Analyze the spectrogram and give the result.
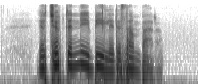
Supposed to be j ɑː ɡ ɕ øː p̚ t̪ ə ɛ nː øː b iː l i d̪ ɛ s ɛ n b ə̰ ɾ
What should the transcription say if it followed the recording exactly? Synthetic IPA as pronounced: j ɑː ɡ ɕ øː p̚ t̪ ə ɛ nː yː b iː l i d̪ ɛ s ɛ m b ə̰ ɾ

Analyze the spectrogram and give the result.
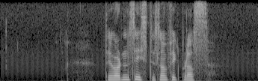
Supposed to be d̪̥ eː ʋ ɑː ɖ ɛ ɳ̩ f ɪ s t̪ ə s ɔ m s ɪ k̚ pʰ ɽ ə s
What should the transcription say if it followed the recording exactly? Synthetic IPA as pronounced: d̪̥ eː ʋ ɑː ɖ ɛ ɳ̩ s ɪ s t̪ ə s ɔ m f ɪ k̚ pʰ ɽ ɑ s

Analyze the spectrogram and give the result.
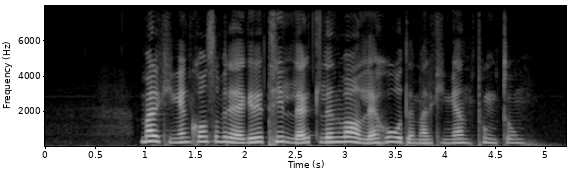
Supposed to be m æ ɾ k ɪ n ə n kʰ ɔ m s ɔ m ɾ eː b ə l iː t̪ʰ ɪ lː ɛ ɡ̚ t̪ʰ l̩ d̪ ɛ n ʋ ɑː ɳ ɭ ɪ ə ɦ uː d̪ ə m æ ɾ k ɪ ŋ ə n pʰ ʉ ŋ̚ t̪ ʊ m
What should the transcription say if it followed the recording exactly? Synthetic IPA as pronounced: m æ ɾ k ɪ ŋ ə n kʰ ɔ m s ɔ m ɾ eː ɡ ə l iː t̪ʰ ɪ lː ɛ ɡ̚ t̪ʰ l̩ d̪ ɛ n ʋ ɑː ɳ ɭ ɪ ə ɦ uː d̪ ə m æ ɾ k ɪ ŋ ə n pʰ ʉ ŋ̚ t̪ ʊ m

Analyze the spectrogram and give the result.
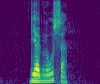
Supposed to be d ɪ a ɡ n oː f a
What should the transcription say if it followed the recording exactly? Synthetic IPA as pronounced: d i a ɡ n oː s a

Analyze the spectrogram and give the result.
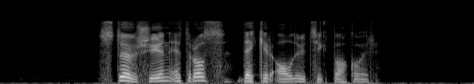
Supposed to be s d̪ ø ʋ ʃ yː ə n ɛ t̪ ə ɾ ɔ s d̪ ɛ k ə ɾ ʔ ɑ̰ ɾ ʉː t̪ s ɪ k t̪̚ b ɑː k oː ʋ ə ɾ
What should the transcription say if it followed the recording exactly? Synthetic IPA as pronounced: s t̪ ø ʋ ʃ yː ə n ɛ t̪ ə ɾ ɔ s d̪ ɛ k ə ɾ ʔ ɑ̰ l ʉː t̪ s ɪ k t̪̚ b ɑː k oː ʋ ə ɾ

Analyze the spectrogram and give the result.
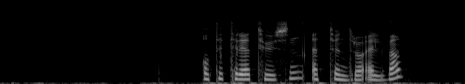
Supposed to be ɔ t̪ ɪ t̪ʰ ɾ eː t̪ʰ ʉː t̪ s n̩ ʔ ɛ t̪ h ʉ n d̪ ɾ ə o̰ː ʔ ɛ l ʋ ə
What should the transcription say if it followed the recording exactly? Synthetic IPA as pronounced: ɔ t̪ ɪ t̪ʰ ɾ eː t̪ʰ ʉː s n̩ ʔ ɛ t̪ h ʉ n d̪ ɾ ə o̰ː ʔ ɛ l ʋ ə

